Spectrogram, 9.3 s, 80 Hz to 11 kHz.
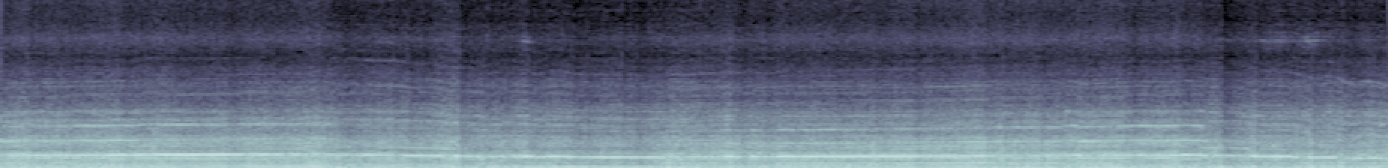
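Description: BMW E92 M3's V8 engine at high revs under load, heard from inside the stripped, roll-caged cabin. Its note rises slightly over the first couple of seconds, holds steady, then drops near the end.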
